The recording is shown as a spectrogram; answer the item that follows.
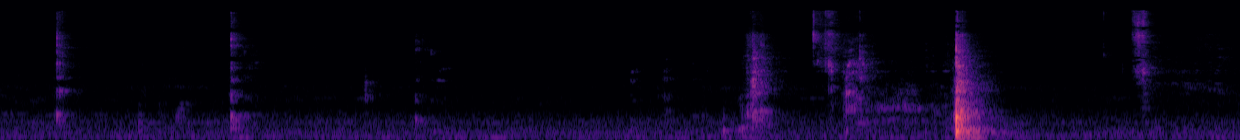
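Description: A person drinking from a plastic cup: a few soft swallowing clicks about a second apart, then a cluster of short mouth sounds and one sharp, loud click a little before the end.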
